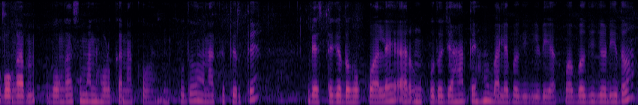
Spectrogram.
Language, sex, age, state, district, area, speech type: Santali, female, 30-45, Jharkhand, Bokaro, rural, spontaneous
